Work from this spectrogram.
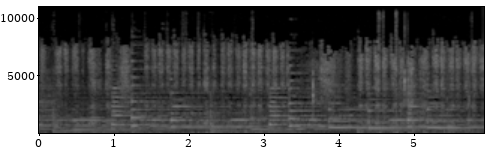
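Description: Colored pencil shading on paper while drawing Julius Caesar, a steady close scratchy rubbing that runs continuously under background music, with no talking.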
